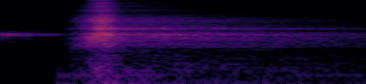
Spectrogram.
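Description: A soft whoosh rises about half a second in and fades away slowly, leaving a faint ringing tone. It is a sound effect on an animated logo at the close of the video.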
